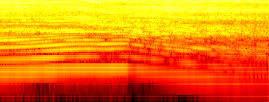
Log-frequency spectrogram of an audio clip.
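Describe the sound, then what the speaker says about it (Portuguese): Chainsaw cutting firewood for a bonfire, its engine a loud, close, sustained whine that holds steady, then drops gradually in pitch as the chain bogs into the wood. "melhor olhar um computador do que um motosserra recortando"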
